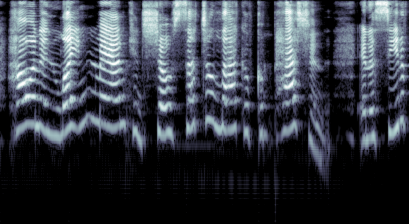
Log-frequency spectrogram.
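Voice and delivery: put-on high, sweet anime-girl reading voice; fake cute voice. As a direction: read it cutesy and high-pitched. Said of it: "I'll read the first page in a kawaii voice".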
